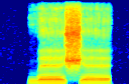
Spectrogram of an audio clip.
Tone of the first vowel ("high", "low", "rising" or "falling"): low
